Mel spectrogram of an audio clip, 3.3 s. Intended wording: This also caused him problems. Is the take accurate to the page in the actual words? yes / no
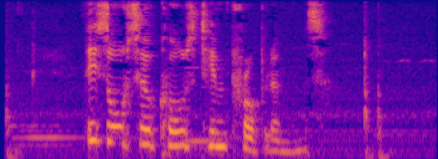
yes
